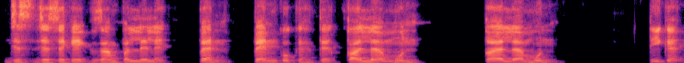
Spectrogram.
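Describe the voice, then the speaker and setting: A male Arabic grammar teacher with a Hyderabadi Urdu accent explains a slide lesson at a steady, patient pace. He repeats key terms and often checks that his listeners are following. He mixes English terms into his explanations. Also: high-pitched.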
